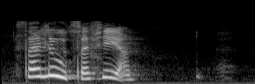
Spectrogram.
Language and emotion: Russian, positive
